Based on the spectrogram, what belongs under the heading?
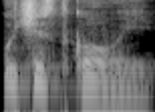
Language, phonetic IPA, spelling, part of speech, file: Russian, [ʊt͡ɕɪstˈkovɨj], участковый, adjective / noun, Ru-участковый.ogg
- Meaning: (adjective) division, district; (noun) district police officer (in Russia)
